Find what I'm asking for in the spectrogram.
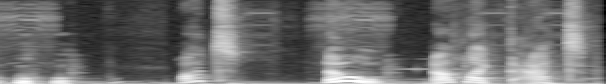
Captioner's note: laughs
